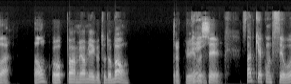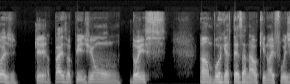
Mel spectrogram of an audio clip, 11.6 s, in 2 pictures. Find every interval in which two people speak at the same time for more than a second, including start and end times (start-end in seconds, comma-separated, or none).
none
